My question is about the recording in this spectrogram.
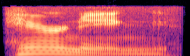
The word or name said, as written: Herning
